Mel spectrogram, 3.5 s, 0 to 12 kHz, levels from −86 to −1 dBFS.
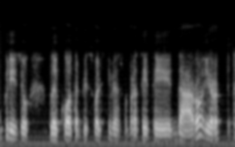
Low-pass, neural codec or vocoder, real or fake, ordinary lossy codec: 7.2 kHz; none; real; AAC, 64 kbps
